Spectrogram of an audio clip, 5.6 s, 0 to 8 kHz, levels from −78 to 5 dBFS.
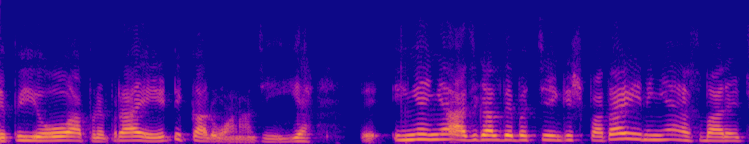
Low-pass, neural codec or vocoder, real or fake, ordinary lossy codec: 7.2 kHz; none; real; Opus, 32 kbps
